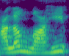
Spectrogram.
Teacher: اور بیچ میں جو ہے علی اللہ، اس میں دیکھیے لفظ اللہ کے لام سے پہلے جو لام ہے اس میں زبر ہے، اس لیے یہاں پر ہم پر پڑھ رہے ہیں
